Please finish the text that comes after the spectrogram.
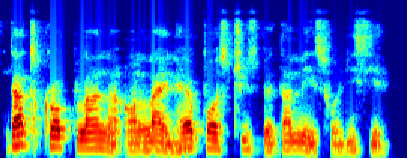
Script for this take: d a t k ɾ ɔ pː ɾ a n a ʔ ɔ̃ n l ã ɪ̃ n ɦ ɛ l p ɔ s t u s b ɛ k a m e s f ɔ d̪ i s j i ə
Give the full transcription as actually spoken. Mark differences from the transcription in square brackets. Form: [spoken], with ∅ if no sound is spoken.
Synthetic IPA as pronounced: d a t k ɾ ɔ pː [l] a n a ʔ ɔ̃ n l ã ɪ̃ n ɦ ɛ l p ɔ s [t͡ʃ] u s b ɛ [t] a m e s f ɔ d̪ i s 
